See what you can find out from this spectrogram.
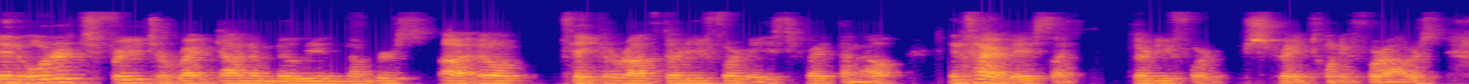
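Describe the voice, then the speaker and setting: A man's somewhat breathy voice at a medium pitch, fairly quick in pace, with ordinary pitch variation. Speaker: coding class teacher. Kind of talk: online lecture. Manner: fast.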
